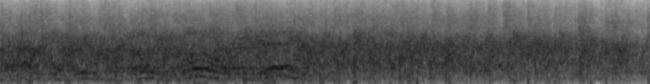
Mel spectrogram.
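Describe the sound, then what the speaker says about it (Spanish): Audience applause at a dinner event in Santa Margalida, Mallorca, a dense, steady wash of many hands clapping that fills the whole stretch at a loud, close level. "El aplauso es el alimento del artista"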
